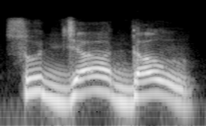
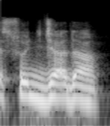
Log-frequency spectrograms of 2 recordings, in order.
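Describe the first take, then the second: First: सुज्जा दाऊं ending in nasal "daun"; joined form. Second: सुज्जदा ending on an open "aa"; pausal form. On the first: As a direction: end सुज्जा दाऊं on a nasal glide for joining. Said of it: "मिला करके इसको इस तरीके से". (सुज्जा दाऊं, मिला कर पढ़ने वाला उच्चारण) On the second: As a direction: stop on सुज्जदा with no nasal ending. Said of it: "अगर यहाँ रोकेंगे तो क्या बोलेंगे". (सुज्जदा, रुकने वाला उच्चारण) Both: Shown as a demonstration.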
